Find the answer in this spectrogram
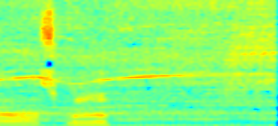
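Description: Short bursts of speech over the steady whine and low hum of a small electric motor, which holds one pitch once the talking stops about a second in.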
